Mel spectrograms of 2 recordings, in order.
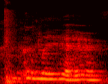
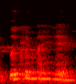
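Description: First: Said in the usual way. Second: Laughing in disbelief; real wry laugh; rueful laugh. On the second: Real, not acted. Laughing at own hair.

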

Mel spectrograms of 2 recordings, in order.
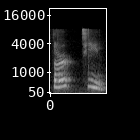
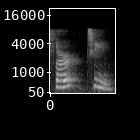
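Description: Both takes have the same delivery.

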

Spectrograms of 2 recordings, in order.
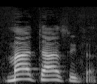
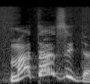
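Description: First: Said in the usual way. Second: High, pressing question; rising accusing demand; demanding high call. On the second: Shown as a demonstration. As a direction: demand "מה אתה עשית?" up high with stress on "אתה". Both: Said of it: "repeated question raised".

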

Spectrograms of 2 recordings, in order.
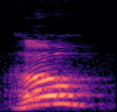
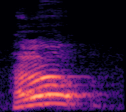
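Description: First: Loud, higher hello into a dead line; calling hello. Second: Loud, higher hello rising at the end. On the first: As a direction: call out to check he's still there. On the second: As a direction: ask again, doubting anyone's there. Line goes dead. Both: Acted.

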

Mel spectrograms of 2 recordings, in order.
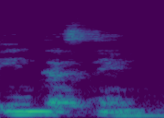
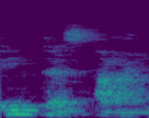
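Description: First: Intestine ending in a short "tin"; correct pronunciation. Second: Intestine ending in "tine", like time; wrong pronunciation. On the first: Teacher showing what you do say, intestine with short final i. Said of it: "you say intestine". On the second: Teacher showing what you don't say, intestine with long final i. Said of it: "So you don't say". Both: Shown as a demonstration.

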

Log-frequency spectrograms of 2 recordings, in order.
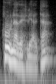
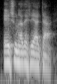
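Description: First: Scornful echo, rising into a question; incredulous, contemptuous repeat. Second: Said in the usual way. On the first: A narrator's reading. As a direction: throw DESLEALTAD back as a disdainful question. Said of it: "repitió Lizzie en tono despectivo".

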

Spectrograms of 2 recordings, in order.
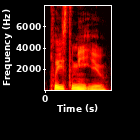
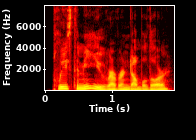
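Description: First: Mildly sweet, modest greeting; sweet, shy. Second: Enthusiastic. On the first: Daughter is introduced to the new boy, shyly sweet. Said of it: "Hermione responded sweetly with a shy grin". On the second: Boy meets the reverend at the castle, enthusiastic. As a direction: greet with bouncing enthusiasm. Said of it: "Harry replied enthusiastically". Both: A narrator's reading.

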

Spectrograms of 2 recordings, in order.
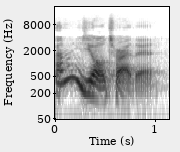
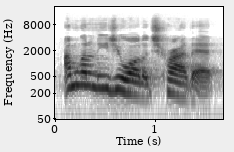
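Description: First: Softer, firm teacher-to-class delivery; a quiet, firm word to the class. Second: Said in the usual way. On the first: Shown as a demonstration. Teacher addressing her students, quiet and firm. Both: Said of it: "I talk to them like".

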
